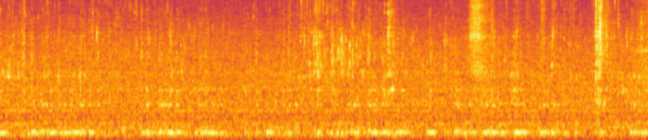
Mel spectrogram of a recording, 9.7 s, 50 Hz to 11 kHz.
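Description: Coolant poured slowly into the cooling system of a 2001 Ford Escape 3.0 V6, a continuous close trickle and gurgle of liquid with a few brief splashy bursts, no talking.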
